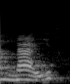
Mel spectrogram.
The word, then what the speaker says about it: knife: And in the word no or knife, the letter K is silent.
